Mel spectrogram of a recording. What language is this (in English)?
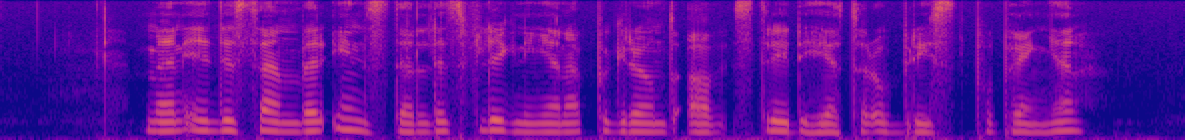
Swedish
